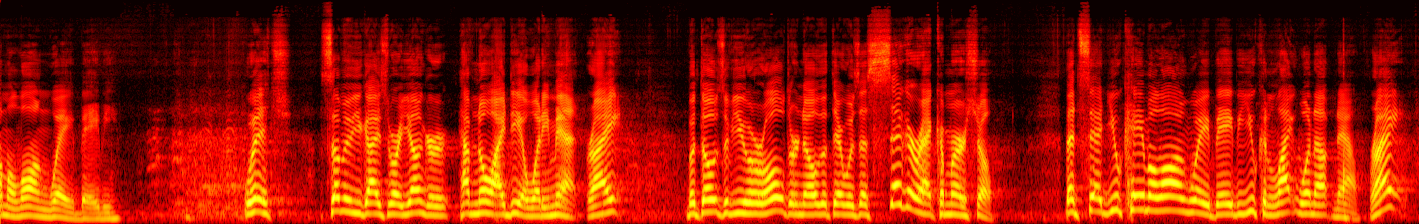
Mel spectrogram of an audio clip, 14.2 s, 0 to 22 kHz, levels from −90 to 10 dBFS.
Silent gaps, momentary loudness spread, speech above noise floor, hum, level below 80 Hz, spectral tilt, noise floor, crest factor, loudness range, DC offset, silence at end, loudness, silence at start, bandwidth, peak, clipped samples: none; 11 LU; 34 dB; none; -62 dBFS; -5.5 dB/octave; -50 dBFS; 16 dB; 3 LU; under 0.1%; 0.15 s; -16 LUFS; 0 s; 17 kHz; 0 dBFS; under 0.1%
